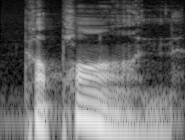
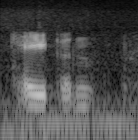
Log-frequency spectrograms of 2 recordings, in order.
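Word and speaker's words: Kapaun: His name is pronounced a couple ways, and here in Wichita, we usually pronounce it Capon, which is the wrong way. The proper pronunciation is Capon, and from my understanding, the difference in the pronunciation is the difference between it being a Czech pronunciation and a German pronunciation. That the Czech pronunciation of it is Capon, and the German pronunciation would be Capon.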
